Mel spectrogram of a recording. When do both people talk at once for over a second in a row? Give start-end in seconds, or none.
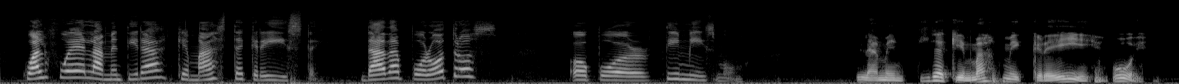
none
